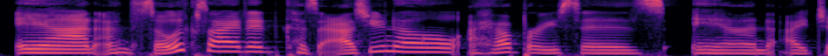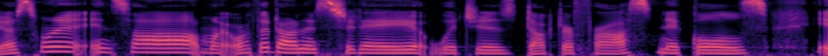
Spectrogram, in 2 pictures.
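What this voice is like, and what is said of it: Slightly funky sick-sounding voice. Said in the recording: “residual sickness ... my voice sounds a little funky”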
